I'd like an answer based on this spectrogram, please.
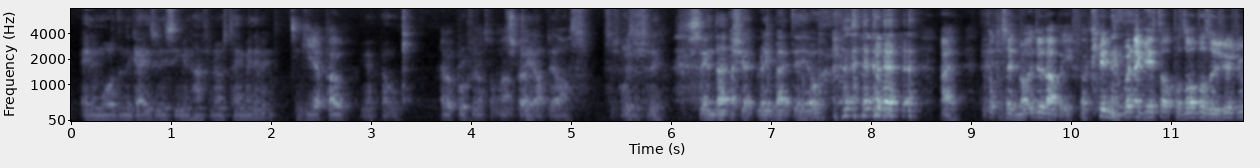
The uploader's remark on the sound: POOR SOUND QUALITY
